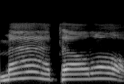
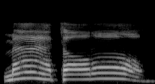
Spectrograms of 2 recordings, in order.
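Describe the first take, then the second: Both takes have the same delivery.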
